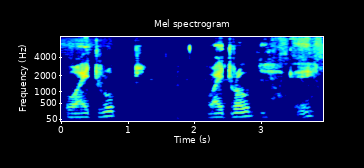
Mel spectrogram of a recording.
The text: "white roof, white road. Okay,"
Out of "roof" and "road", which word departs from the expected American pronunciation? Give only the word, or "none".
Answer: roof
